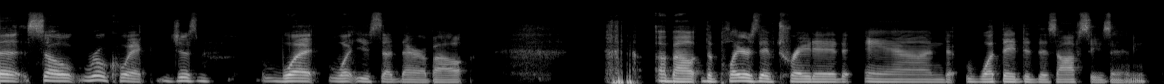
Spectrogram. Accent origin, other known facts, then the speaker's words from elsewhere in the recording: Brentwood, California, United States; I grew up in Brentwood, so 45 minutes east of Oakland.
